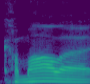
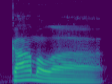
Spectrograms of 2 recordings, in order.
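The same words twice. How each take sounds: First: It is pronounced the Western way. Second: It is pronounced the ethnic way. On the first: "Kamala is like the Western way of saying it" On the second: "Kamala is like the ethnic way of saying it"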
